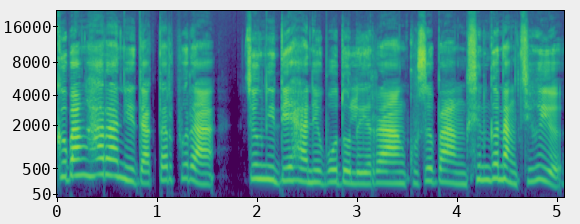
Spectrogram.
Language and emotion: Bodo, disgusted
